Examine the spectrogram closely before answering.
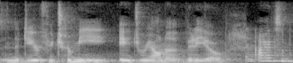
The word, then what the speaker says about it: Adriana: Adriana, 4 syllables, Adriana, not Adriana, Audrey Hepburn, none of the above.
